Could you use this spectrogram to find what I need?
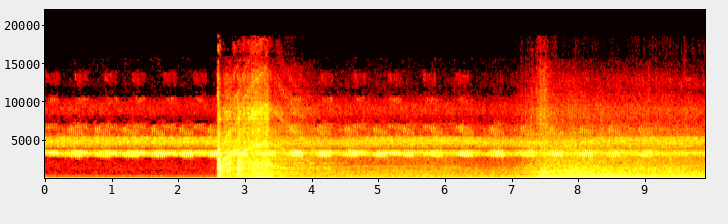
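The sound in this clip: A car engine cranks and catches with a sudden burst, then idles with a low steady rumble and revs up briefly near the end, as a constant high chirping of crickets continues throughout, with no voices.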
